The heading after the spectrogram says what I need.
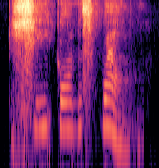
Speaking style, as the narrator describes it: murmured the other

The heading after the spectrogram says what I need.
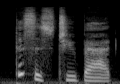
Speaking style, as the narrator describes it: cried Emma

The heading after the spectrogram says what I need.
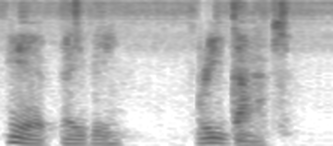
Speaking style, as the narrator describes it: Lupin said, very calmly

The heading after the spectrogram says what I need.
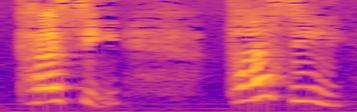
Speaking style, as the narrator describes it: she shrieked hysterically, tortured between doubt and hope

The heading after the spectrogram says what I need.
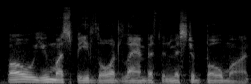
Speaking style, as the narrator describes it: she said

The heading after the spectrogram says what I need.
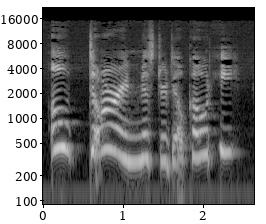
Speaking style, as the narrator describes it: she cried

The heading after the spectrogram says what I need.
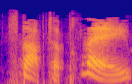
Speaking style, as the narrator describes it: retorted Joe indignantly

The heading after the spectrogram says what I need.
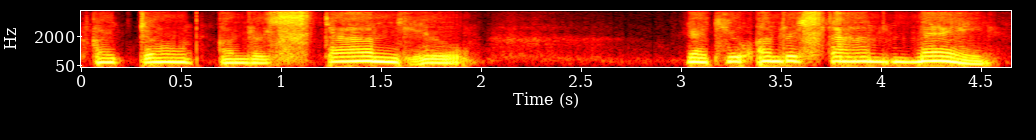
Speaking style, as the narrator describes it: Archer groaned out again

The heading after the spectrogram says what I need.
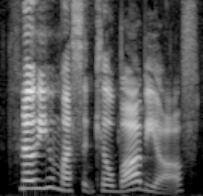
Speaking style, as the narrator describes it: declared Diana, laughing

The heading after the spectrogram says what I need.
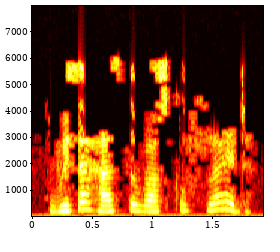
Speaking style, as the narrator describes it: cried Lawton impatiently

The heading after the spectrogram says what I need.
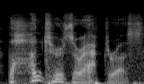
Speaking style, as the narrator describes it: he panted

